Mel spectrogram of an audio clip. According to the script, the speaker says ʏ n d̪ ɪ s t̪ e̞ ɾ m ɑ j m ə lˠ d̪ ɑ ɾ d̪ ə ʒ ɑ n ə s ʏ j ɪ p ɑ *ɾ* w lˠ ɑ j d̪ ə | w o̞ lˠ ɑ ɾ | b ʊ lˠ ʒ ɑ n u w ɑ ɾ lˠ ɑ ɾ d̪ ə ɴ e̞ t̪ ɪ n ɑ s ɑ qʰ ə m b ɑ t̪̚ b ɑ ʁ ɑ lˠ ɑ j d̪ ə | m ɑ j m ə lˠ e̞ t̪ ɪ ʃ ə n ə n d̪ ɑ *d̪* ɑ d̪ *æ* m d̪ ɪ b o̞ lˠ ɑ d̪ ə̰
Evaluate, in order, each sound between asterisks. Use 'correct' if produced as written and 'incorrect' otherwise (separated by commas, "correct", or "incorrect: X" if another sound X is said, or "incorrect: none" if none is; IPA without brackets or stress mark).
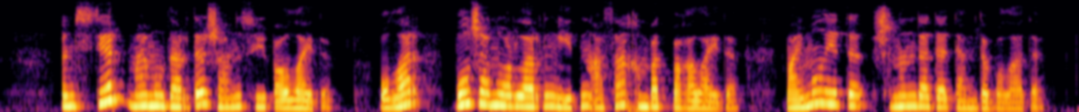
incorrect: none, correct, correct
